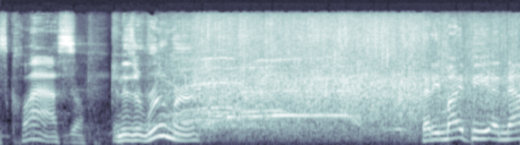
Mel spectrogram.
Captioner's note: cheers and applause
